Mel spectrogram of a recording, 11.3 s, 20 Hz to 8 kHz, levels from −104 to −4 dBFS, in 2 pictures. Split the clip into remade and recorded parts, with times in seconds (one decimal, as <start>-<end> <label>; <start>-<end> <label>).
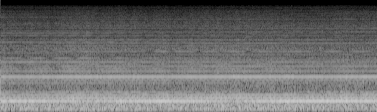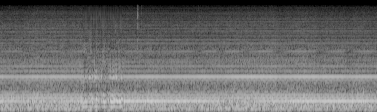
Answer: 0.0-6.9 recorded; 6.9-7.5 remade; 7.5-11.3 recorded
